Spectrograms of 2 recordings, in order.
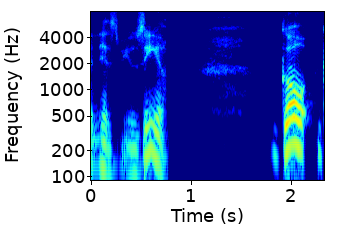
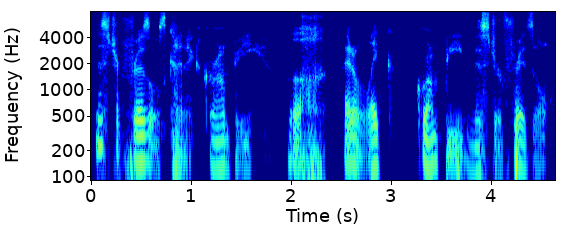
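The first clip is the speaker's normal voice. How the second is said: whisper; 4 semitones lower, 9 dB quieter than usual. Real, not acted. Whispered aside.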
